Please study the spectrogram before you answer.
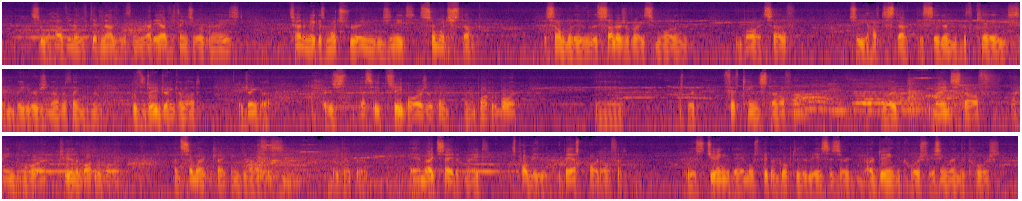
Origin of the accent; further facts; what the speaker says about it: Ireland; I'm from Ireland and I'm a full-time barman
